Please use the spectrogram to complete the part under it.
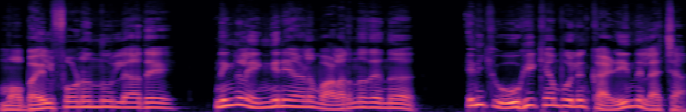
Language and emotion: Malayalam, surprised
